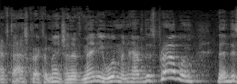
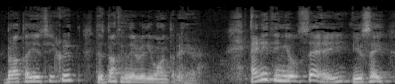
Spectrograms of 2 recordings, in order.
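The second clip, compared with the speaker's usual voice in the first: ordinary talk, nothing marked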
